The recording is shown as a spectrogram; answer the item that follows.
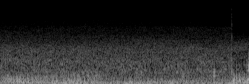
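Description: Wind noise on the microphone, a steady low rumble, over the wash of sea surf breaking on the beach.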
